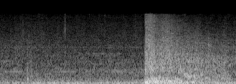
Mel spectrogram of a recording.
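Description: A single gunshot fired in the turn-based strategy game XCOM: Enemy Within, one sharp loud burst with a short rumbling tail over steady background game ambience.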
